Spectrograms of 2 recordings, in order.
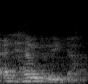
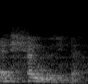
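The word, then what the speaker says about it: الحمد لله: It is actually Alhamdulillah. Ha, not ha, not H. It's a letter Ha. It's not. It doesn't have an equivalent in English. Try and pronounce it from the throat, not from the ceiling of your mouth.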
